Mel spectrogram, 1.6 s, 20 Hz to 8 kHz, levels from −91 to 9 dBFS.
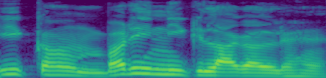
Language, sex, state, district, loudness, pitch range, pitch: Maithili, male, Bihar, Madhepura, -14 LUFS, 120-170 Hz, 145 Hz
